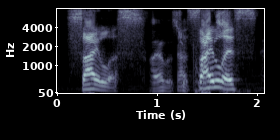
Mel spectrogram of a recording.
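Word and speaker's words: Sylus: Silas. Okay, I was like, what? Spell that.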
